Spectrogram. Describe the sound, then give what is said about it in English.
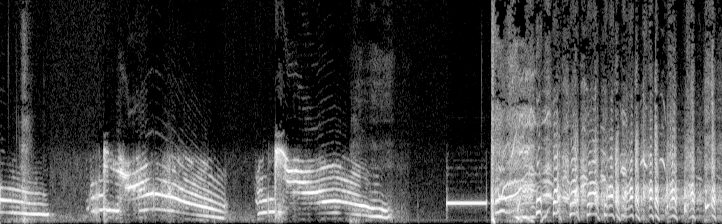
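Three drawn-out, descending cat meows play loudly as a phone voicemail's outgoing message, followed by a short steady beep and then a burst of people laughing. “That's her voicemail. Outgoing message. Three meows.”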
